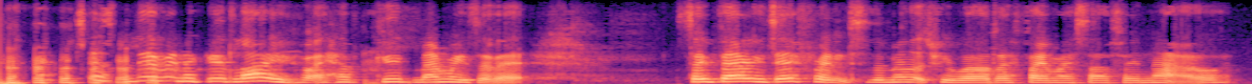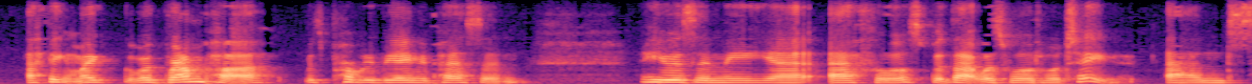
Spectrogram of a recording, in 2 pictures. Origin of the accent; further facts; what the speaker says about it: Cheltenham, South West England, United Kingdom; moved away; I grew up in lovely Cheltenham, what feels like a lifetime ago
